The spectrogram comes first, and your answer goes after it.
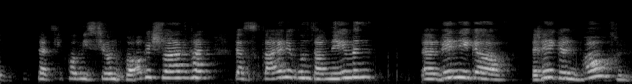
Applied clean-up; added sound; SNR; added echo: neural mask model DeepFilterNet 3.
